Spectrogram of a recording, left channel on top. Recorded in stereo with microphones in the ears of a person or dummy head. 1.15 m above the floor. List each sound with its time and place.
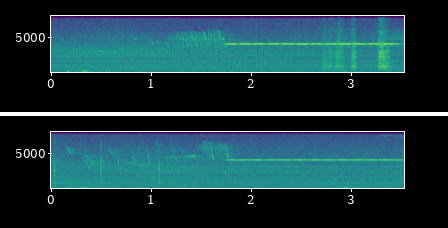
1.7 s an alarm clock: 60° left (ahead or behind), 1.7 m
